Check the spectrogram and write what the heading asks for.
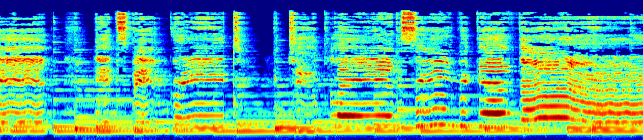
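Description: Ukulele strummed in steady chords, with a man's voice singing a wavering melody over it in several short phrases.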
